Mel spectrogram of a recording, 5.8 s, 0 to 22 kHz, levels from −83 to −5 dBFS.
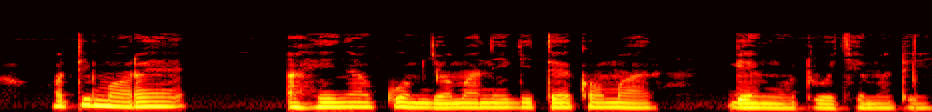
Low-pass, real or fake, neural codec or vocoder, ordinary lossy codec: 7.2 kHz; real; none; none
